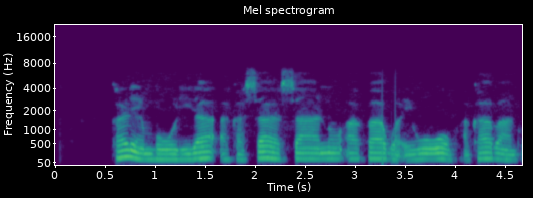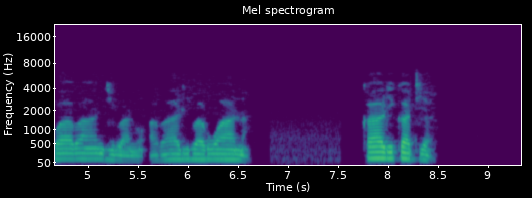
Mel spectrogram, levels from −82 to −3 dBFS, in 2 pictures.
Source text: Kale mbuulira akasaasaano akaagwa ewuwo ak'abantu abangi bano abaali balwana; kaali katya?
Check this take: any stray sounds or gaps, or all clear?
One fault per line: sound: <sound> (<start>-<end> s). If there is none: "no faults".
no faults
